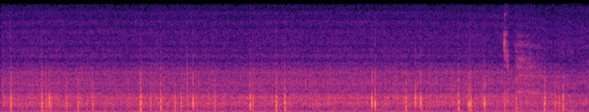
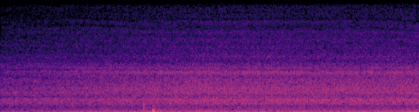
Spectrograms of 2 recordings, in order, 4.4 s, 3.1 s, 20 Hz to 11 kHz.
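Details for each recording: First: LM1875 amplifier chip running at open-loop (extremely high) gain: faint random crackles and pops over a quiet hiss at irregular timing. Burst (popcorn) noise from a defective IC. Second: Good LM1875 amplifier IC on an 8-ohm load at low supply voltage, with no heatsink and no input signal: only a faint, even hiss at any supply voltage. No popping, unlike the defective ICs.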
